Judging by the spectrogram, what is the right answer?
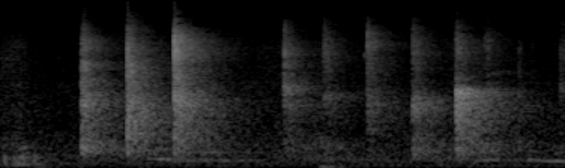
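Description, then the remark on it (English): Scattered, sparse clapping from the audience at a public community meeting in Oceano: about nine sharp, dry claps at an uneven, hesitant rhythm, fairly soft, each ringing out briefly. No one speaks. “No clapping, please.”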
